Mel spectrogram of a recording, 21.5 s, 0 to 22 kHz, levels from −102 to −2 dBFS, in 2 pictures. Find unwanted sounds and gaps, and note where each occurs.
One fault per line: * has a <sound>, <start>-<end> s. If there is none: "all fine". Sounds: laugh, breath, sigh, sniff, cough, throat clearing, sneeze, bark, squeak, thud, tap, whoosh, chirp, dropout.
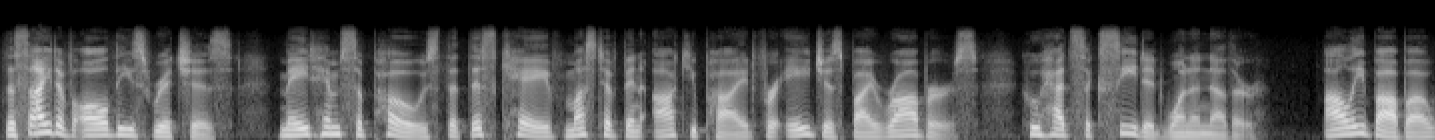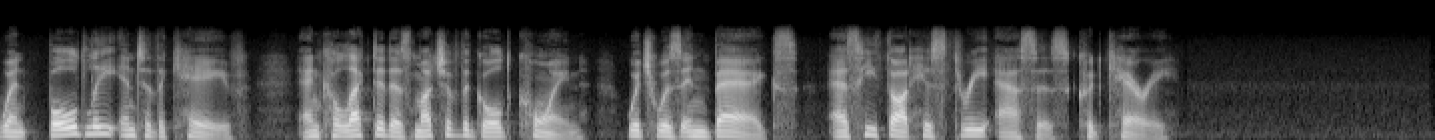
all fine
